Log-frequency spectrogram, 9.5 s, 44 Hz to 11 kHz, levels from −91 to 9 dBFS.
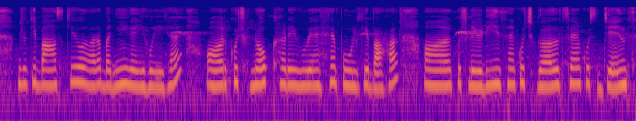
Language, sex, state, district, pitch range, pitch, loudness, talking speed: Hindi, female, Chhattisgarh, Raigarh, 220-245 Hz, 230 Hz, -31 LUFS, 175 wpm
